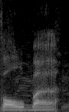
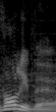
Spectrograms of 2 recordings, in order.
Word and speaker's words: Volibear: Please pronounce the R. You're killing me by saying Volbert. What is it? Volley. Oh, is it Volibear? I thought it was just Volbear. I thought the I was an L.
